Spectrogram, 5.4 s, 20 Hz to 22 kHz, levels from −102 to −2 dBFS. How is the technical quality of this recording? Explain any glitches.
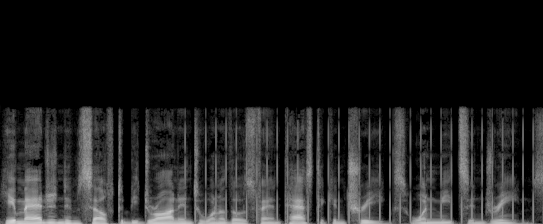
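From 1.83 s to the end, a steady ticking runs underneath the speech at about ten clicks per second, sitting roughly 20 dB below the voice. It is Wi-Fi interference. A Wi-Fi radio near the recording circuit sends a beacon every 102.4 ms, and the audio electronics rectify each radio burst into a small audible pulse. The result is this regular, machine-like tick that keeps going on its own, unaffected by what the speaker is doing.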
